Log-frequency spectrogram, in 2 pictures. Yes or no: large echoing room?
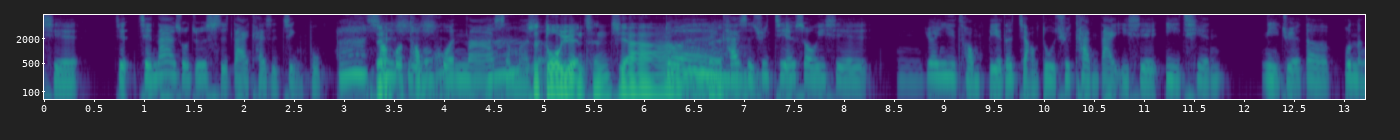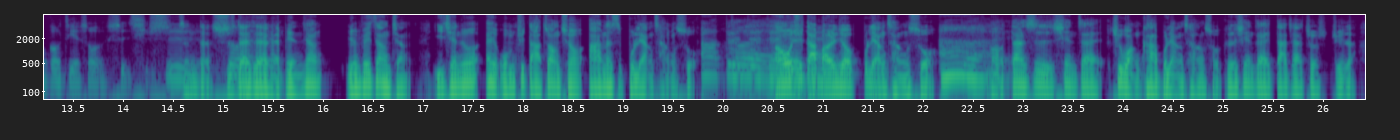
no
